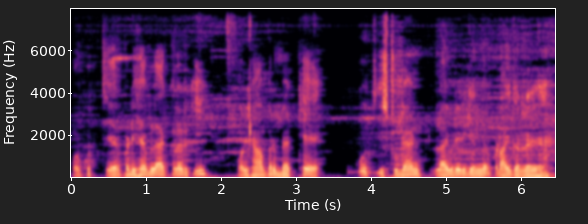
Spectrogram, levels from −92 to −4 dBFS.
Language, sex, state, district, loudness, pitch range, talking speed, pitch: Hindi, male, Uttar Pradesh, Saharanpur, -15 LUFS, 120-135 Hz, 195 wpm, 125 Hz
